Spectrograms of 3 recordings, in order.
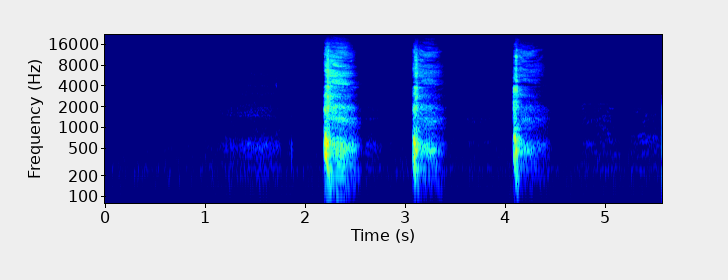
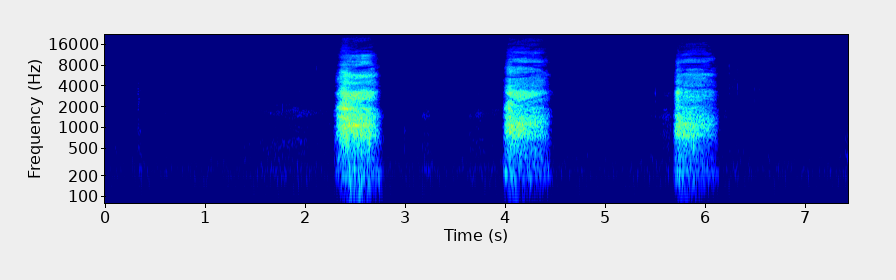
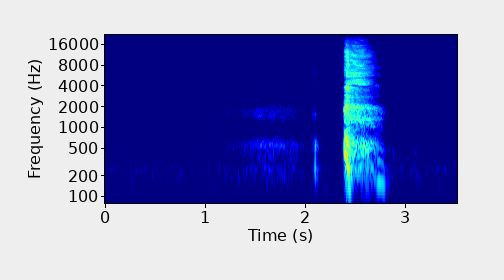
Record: {"three_cough_length": "5.6 s", "three_cough_amplitude": 3566, "three_cough_signal_mean_std_ratio": 0.21, "exhalation_length": "7.4 s", "exhalation_amplitude": 2524, "exhalation_signal_mean_std_ratio": 0.29, "cough_length": "3.5 s", "cough_amplitude": 4010, "cough_signal_mean_std_ratio": 0.19, "survey_phase": "beta (2021-08-13 to 2022-03-07)", "age": "18-44", "gender": "Female", "wearing_mask": "No", "symptom_cough_any": true, "symptom_fatigue": true, "smoker_status": "Never smoked", "respiratory_condition_asthma": true, "respiratory_condition_other": false, "recruitment_source": "REACT", "submission_delay": "1 day", "covid_test_result": "Negative", "covid_test_method": "RT-qPCR"}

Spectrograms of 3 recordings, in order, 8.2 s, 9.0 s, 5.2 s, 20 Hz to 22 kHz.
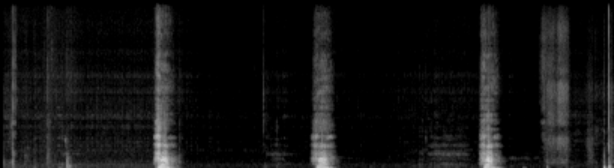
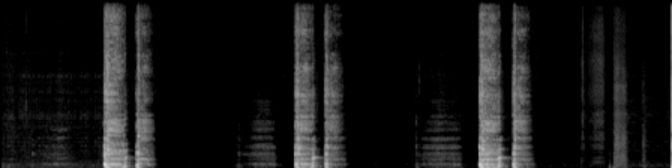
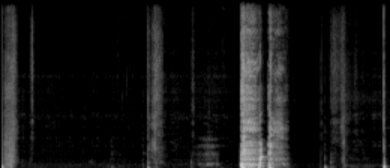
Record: {"exhalation_length": "8.2 s", "exhalation_amplitude": 32768, "exhalation_signal_mean_std_ratio": 0.22, "three_cough_length": "9.0 s", "three_cough_amplitude": 32768, "three_cough_signal_mean_std_ratio": 0.26, "cough_length": "5.2 s", "cough_amplitude": 32768, "cough_signal_mean_std_ratio": 0.23, "survey_phase": "beta (2021-08-13 to 2022-03-07)", "age": "45-64", "gender": "Female", "wearing_mask": "No", "symptom_none": true, "smoker_status": "Never smoked", "respiratory_condition_asthma": false, "respiratory_condition_other": false, "recruitment_source": "REACT", "submission_delay": "1 day", "covid_test_result": "Negative", "covid_test_method": "RT-qPCR", "influenza_a_test_result": "Negative", "influenza_b_test_result": "Negative"}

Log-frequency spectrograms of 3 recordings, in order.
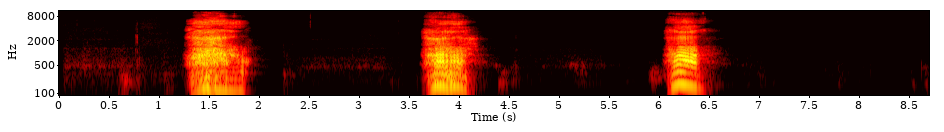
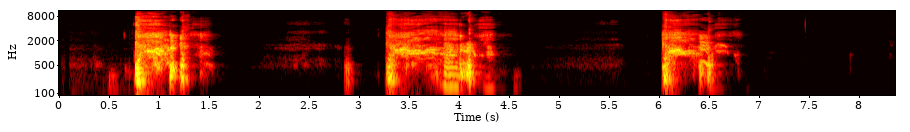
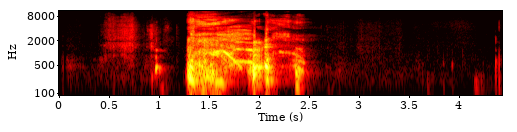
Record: {"exhalation_length": "8.7 s", "exhalation_amplitude": 28959, "exhalation_signal_mean_std_ratio": 0.27, "three_cough_length": "8.4 s", "three_cough_amplitude": 32768, "three_cough_signal_mean_std_ratio": 0.36, "cough_length": "4.4 s", "cough_amplitude": 32768, "cough_signal_mean_std_ratio": 0.35, "survey_phase": "beta (2021-08-13 to 2022-03-07)", "age": "65+", "gender": "Male", "wearing_mask": "No", "symptom_cough_any": true, "symptom_runny_or_blocked_nose": true, "symptom_shortness_of_breath": true, "symptom_sore_throat": true, "symptom_headache": true, "symptom_onset": "3 days", "smoker_status": "Ex-smoker", "respiratory_condition_asthma": false, "respiratory_condition_other": false, "recruitment_source": "Test and Trace", "submission_delay": "1 day", "covid_test_result": "Positive", "covid_test_method": "ePCR"}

